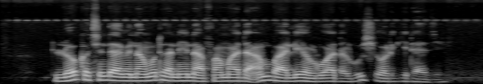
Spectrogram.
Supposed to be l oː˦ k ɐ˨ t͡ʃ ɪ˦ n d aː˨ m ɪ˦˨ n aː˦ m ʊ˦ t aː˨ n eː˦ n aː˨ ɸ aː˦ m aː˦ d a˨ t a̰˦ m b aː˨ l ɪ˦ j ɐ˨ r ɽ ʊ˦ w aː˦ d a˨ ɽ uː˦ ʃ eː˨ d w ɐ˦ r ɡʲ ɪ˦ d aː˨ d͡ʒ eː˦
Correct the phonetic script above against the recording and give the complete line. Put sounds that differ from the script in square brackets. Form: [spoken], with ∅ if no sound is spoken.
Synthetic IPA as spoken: l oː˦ k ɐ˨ t͡ʃ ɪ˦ n d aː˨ m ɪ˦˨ n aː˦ m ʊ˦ t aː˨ n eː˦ n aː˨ ɸ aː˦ m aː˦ d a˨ [ʔ] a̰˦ m b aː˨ l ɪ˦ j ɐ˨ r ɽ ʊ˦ w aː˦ d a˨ ɽ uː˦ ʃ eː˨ [∅] w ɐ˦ r ɡʲ ɪ˦ d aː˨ d͡ʒ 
